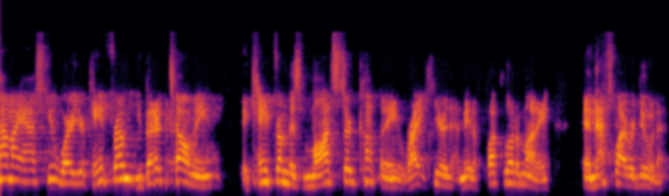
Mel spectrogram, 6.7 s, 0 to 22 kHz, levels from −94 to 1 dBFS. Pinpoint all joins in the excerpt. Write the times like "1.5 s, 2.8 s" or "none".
0.9 s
